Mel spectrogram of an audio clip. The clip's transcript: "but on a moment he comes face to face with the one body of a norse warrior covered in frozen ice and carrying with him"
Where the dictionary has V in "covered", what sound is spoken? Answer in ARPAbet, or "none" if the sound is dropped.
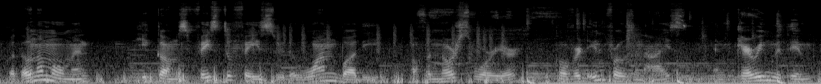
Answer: V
